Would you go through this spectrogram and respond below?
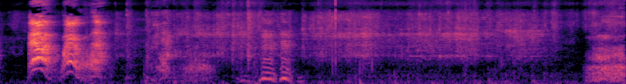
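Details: Eight-week-old Boxer puppy Baron barks and growls at the Ollie robotic toy. Two sharp, loud puppy barks open, followed by softer grumbling growls, then a noisy rushing burst at the close.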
